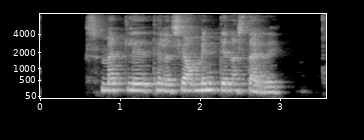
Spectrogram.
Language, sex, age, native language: Icelandic, female, 60-69, Icelandic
